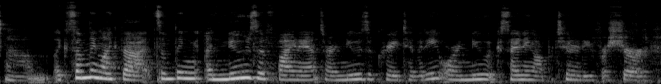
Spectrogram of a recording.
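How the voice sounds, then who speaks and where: Somewhat breathy, a woman speaks at a fairly high pitch. Her pace is fairly quick, with ordinary pitch variation. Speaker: tarot reader. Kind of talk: tarot reading for online audience. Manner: calm, gentle, conversational.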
